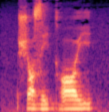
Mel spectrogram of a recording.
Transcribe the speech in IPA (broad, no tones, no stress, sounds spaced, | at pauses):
ʃ ɔ z i ɡʱ ɔ j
